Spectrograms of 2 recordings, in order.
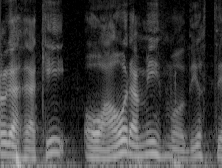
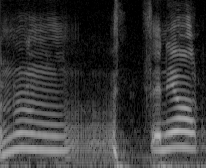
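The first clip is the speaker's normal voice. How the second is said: mock whiny protest; 7 semitones higher, much slower than usual. Protesting God's order to sweep.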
